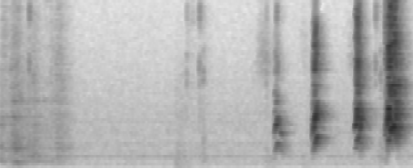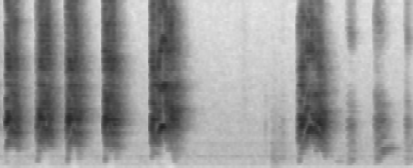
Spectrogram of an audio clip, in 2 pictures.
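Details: Indoor pet Quaker parrots (monk parakeets), very vocal beside a computer desk, give a run of about ten loud harsh squawks at a steady fast pace, then a brief pause and more squawks.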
